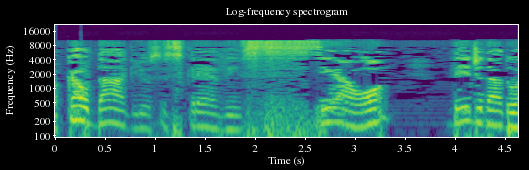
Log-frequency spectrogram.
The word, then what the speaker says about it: Caodaglio: Ó, Caldaglio se escreve C-A-O-D de dado A G-L-I-O. Caldaglio.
